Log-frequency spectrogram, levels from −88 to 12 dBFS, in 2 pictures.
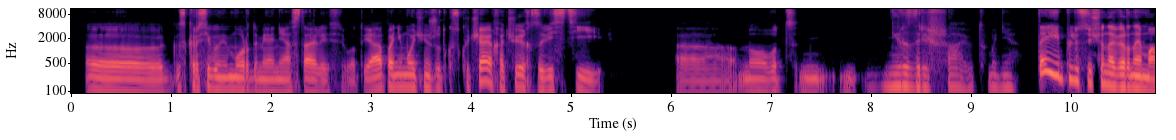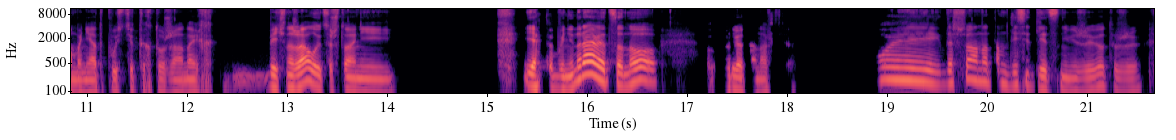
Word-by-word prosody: э, 100 -3 -1
г 100 - -14
с - - +3
красивыми 115 -3 0
мордами 110 -3 -3
они 100 0 -5
остались. 95 -2 -1
Вот 90 - -16
я 110 +3 +2
по 130 - 0
ним 130 0 -2
очень 125 0 -3
жутко 120 0 -9
скучаю, 180 -2 +1
хочу - - -5
их 125 - -2
завезти. 110 -3 -1 0.7
А, 90 0 -12
но 100 0 -7
вот 100 0 -8
н 205 -1 -10 0.2
н 210 -2 -16 0.2
не 130 0 -6
разрешают 125 -2 -5
мне, 125 -1 -13 0.2
да, - - +4
и 280 -5 +4
плюс 200 -6 +1
ещё, 160 0 +1
наверное, 130 -3 +4
мама 100 -3 +2
не 95 - -3
отпустит 95 - -6
их - - -8
тоже. 100 -1 -7
Она 100 +1 -3
их - - -7 0.2
вечно 115 +10 -2
жалуется 140 0 +5
что 115 - -1
они 100 -1 -4 1.3
якобы 115 -1 +2
не 120 - +1
нравятся, 195 - +8
но 175 +4 +3 0.7
врёт - - -1
она - - -8
всё. - - -21 0.9
Ой, 190 -5 0
да, 160 +2 -4
шо 200 +5 -1
она 175 -2 -1
там 160 -1 -9
10 140 -2 -2
лет 115 -2 0
с - - +4
ними 105 -2 -7
живёт 110 +6 -6
уже. 105 0 -10
120 Hz, 165 wpm, -25 LUFS, 100-145 Hz, 1.3 s, нравятся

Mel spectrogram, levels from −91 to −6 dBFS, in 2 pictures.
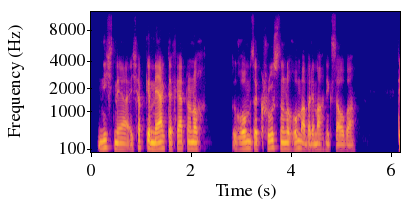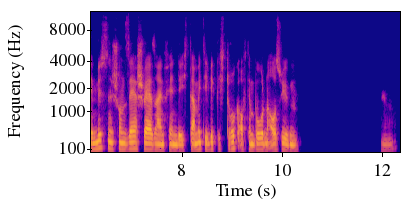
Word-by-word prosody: Nicht 130 +3 -2
mehr. 105 -2 0
Ich - - -8
habe - - -1
gemerkt, 110 +2 +6
der - - +4
fährt 115 -1 0
nur 115 - +2
noch 110 -1 +1 0.6
rum, 110 +3 +2
so 105 - +2
cruised 125 +2 -1
nur 110 - +4
noch 105 -1 +2
rum, 110 +4 +1
aber 100 - +2
der 95 - -1
macht 95 0 -1
nichts - - -9
sauber. 90 -1 -2 0.8
Die 105 - +1
müssen 120 +2 -1
schon 105 -1 -2
sehr 110 +3 +1
schwer 100 -2 +3
sein, 95 -1 0
finde 90 -1 -3
ich, 90 0 -5
damit 105 +2 0
die 105 - -3
wirklich 105 -2 -8
Druck 110 +2 -3
auf - - -4
dem 95 - -2
Boden 100 0 0
ausüben. 95 -3 -2 1.7
Ja. 90 +1 -17
105 Hz, 180 wpm, -26 LUFS, 95-110 Hz, 1.7 s, gemerkt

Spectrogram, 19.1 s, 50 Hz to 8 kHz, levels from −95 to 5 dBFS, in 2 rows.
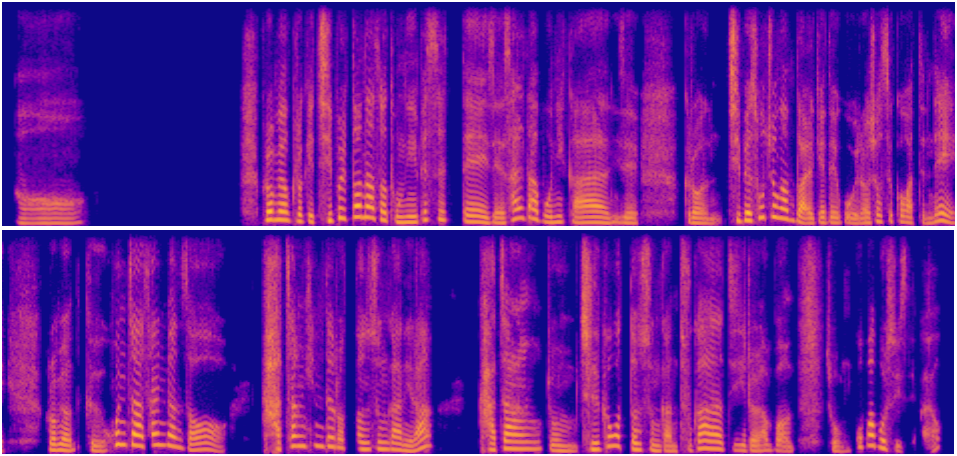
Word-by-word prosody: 어. 170 +1 -8 1.8
그러면 290 -1 +6
그렇게 230 -2 +1
집을 300 +10 +1
떠나서 370 -6 +6
독립했을 245 +8 -1
때 215 -4 +1
이제 180 -1 -3
살다 335 - +1
보니깐 195 -3 -1
이제 180 -3 -5 0.4
그런 170 -3 -4
집의 265 +1 +5
소중함도 360 - +2
알게 170 +2 +1
되고 185 -3 -5
이러셨을 180 +7 -4
것 215 - -5
같은데 195 +1 -2 0.4
그러면 205 -2 0
그 180 -2 -5
혼자 395 -2 +5
살면서 300 - -1 0.4
가장 350 0 +2
힘들었던 310 -9 -3
순간이랑 235 - 0 0.4
가장 245 +2 +1
좀 180 -2 -5
즐거웠던 245 0 +1
순간 180 -5 -4
2 - - -9
가지를 220 -9 +1
한번 180 -4 -5 0.3
좀 165 - -8
꼽아볼 315 -4 +3
수 - - -9
있을까요? - - -14
225 Hz, 275 characters per minute, -21 LUFS, 185-295 Hz, 1.8 s, 그러면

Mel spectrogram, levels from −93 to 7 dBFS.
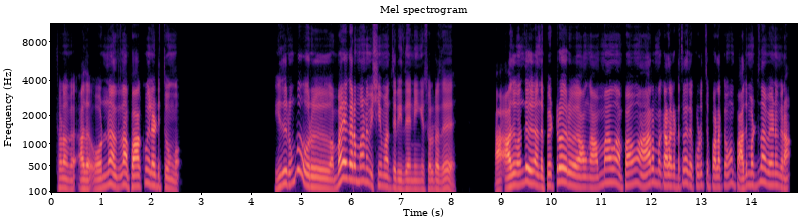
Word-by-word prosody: தொடங்கு. 140 -3 -3 0.2
அத 130 - +1 0.2
ஒண்ணு 160 +8 -2
அதுதான் 165 0 0
பாக்கும். 165 +6 +4
இல்லாட்டி 170 -3 +1
தூங்கும். 130 -5 -6 2.0
இது 185 +5 -1
ரொம்ப 230 - -6 0.2
ஒரு 155 -2 +1 0.4
அபாயகரமான 245 - +4
விஷயமா 165 -1 -4
தெரியுதே! 125 -2 -3
நீங்கச் 120 -2 -9
சொல்றது. 125 0 -3 1.0
அ - - +3 0.2
அது 155 +3 +5
வந்து, 215 +5 +1 0.2
அந்தப் 155 -6 -3
பெற்றோரு 190 +3 +2 0.2
அவங்க 150 -1 -2
அம்மாவும், 215 +5 -1
அப்பாவும் 185 +7 -1 0.2
ஆரம்ப 200 0 0
கால 170 0 +6
கட்டத்துல 165 +7 -5
அதக் 170 -2 -6
குடுத்துப் 170 -1 -9
பழக்கம். 155 +5 -2 0.2
அது 140 - -4
மட்டும்தான் 200 +4 -2
வேணும்ங்கிறான். 165 -6 -2
170 Hz, 130 wpm, -22 LUFS, 145-200 Hz, 2.0 s, கால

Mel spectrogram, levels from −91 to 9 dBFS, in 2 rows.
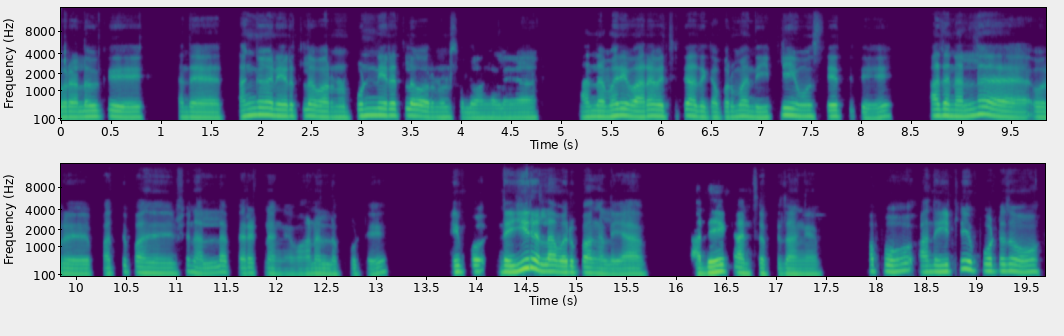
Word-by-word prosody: ஓரளவுக்கு 145 +2 0 0.7
அந்த 130 0 -1 0.5
தங்க 175 +5 +2 0.2
நிறத்துல 155 +1 0
வரணும் 135 -2 -2
பொன்னிறத்துல 170 0 +2
வரணும்னு 130 -1 -2
சொல்லுவாங்க, 120 -1 -4
இல்லையா, 120 +1 -4 0.6
அந்த 145 +1 0
மாதிரி 170 +2 +4
வர 140 +2 +2
வச்சிட்டு 150 +3 -3
அதுக்கப்புறமா 135 +2 -2
இந்த 130 - -2
இட்லியும் 155 -2 0
சேர்த்துட்டு 145 -5 -3 0.7
அதை 165 +1 +4
நல்லா 170 +7 +2 0.6
ஒரு 125 -1 -1 0.3
பத்து 125 +5 -7
பதினைந்து 135 -2 -1
நிமிஷம் 140 +4 -6
நல்லா 130 +4 -3
பிரட்டுனேங்க 130 -3 -6
வாணல்ல 120 0 -3
போட்டு. 115 -1 -9 0.8
இப்போ 160 +1 -2 0.2
இந்த 160 0 +4
ஈரல்லாம் 175 -11 +7
வறுப்பாங்க 145 -3 +1
இல்லையா, 115 +1 -1 0.7
அதே 145 +5 +7 0.2
கான்செப்ட் 125 -2 -2
தாங்க. 115 -1 -2 0.7
அப்போ 170 0 -1 0.3
அந்த 160 +1 0
இட்லியை 225 +5 +1
போட்டதும் 175 -3 +1
140 Hz, 120 wpm, -23 LUFS, 125-160 Hz, 0.8 s, ஈரல்லாம்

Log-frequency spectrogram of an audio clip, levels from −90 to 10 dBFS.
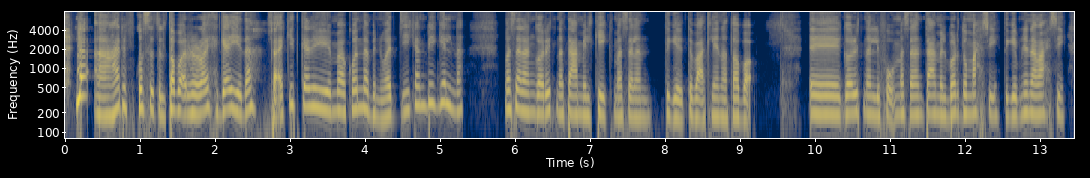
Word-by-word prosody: لأ، 370 +3 +9
عارف 205 +7 +2
قصة 235 -2 +2
الطبق 220 +4 +3
اللي 190 +1 +2
رايح 215 +1 +1
جاي 215 -1 +3
ده، 230 +4 0
فأكيد 270 +8 +1
كان 250 -1 +2
ي 230 -3 +2
ما 210 0 0
كنّا 230 +2 0
بنودّيه 180 +3 -4
كان 260 -1 -2
بييجي 285 +1 0
لنا، 220 -5 -3 0.6
مثلًا 220 -3 +1
جارتنا 195 0 0
تعمل 185 -2 0
cake 180 - -1
مثلًا، 170 -1 -3 0.2
تيجي 170 -4 -1
تبعت 170 +1 -2
لنا 175 -2 -2
طبق، 170 0 0 0.8
آآ، 190 -1 +3
جارتنا 195 +1 0
اللي 180 -1 -2
فوق 165 -3 -4
مثلًا 185 0 -1
تعمل 190 -2 0
برضه 195 +2 0
محشي 185 -2 -3
تجيب 175 +1 -3
لنا 195 -1 +2
محشي. 185 -1 -5
190 Hz, 165 wpm, -16 LUFS, 180-220 Hz, 0.8 s, لأ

